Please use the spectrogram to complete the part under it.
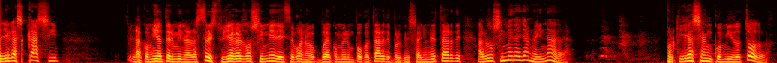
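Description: Galician man, comic storyteller, higher voice, dry close sound. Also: no room sound. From Galicia, Spain. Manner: animated, storytelling, acts out dialogue. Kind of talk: comic monologue.

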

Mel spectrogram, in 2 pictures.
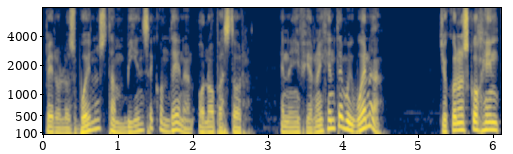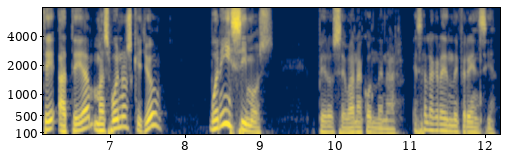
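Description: In his forties and from Colombia, a church member gives his testimony in a chatty, sing-song manner at normal speed, often asking his listeners questions and varying his volume for emphasis. His ordinary male pitch is recorded dry, with no room sound or echo.

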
